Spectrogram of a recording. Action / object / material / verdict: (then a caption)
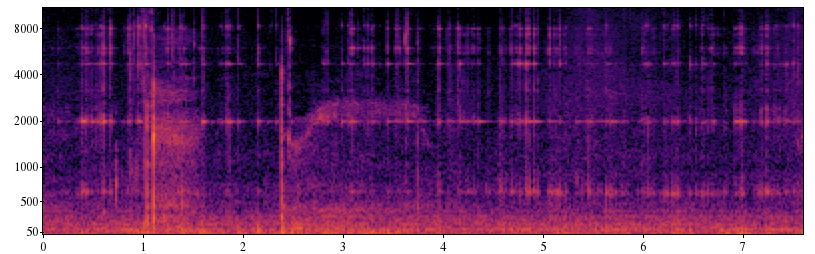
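tap / cut glass tumbler / glass / none. A small, hollow, empty clear glass tumbler with a textured cut pattern is tapped and handled close up with fingertips and nails. It gives short, bright clinks with a ringing tone near 1.6 kHz that dies away almost at once. The clinks sit over a steady low rumble, with some faint speech.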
